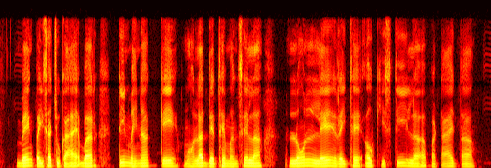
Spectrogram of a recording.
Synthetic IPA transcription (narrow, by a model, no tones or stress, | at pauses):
bẽːŋk̚pəɪsat͡ʃʊka̰ːḛbəɾt̪iːnməɦinakemɔɦlət̪̚d̪eːt̪ʰemənsela | loːnleɾɐit̪ʰeʔɔːkɪst̪ilə̰pəʈaːet̪aː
